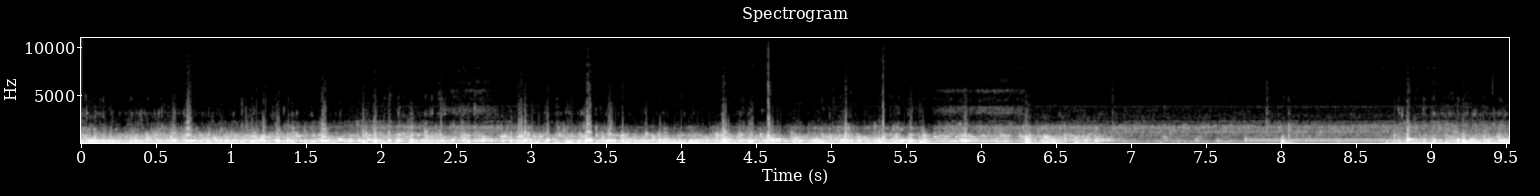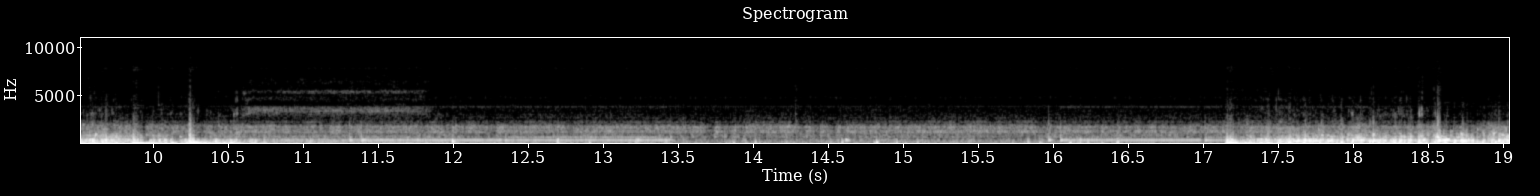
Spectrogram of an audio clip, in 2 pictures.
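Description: Scuba diver breathing underwater through a regulator: long loud rushes of exhaled bubbles in the first seven seconds, again briefly around nine to ten seconds and from about seventeen seconds on. In the quieter stretches between, a faint steady tone can be heard, along with scattered sharp clicks.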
